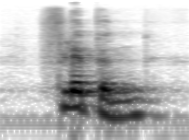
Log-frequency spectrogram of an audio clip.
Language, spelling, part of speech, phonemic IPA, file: Dutch, flippen, verb, /ˈflɪpə(n)/, Nl-flippen.ogg
- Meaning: 1. to roll, for example a joint 2. to go berserk, to flip 3. to act out of the ordinary, for example having an epileptic attack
